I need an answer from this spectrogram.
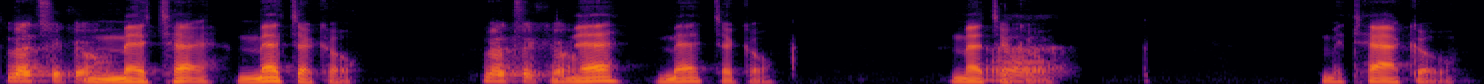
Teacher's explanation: the correct pronunciation of Metaco, you put more stress on the first syllable.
